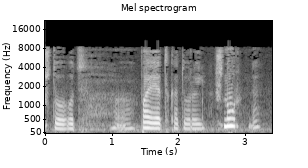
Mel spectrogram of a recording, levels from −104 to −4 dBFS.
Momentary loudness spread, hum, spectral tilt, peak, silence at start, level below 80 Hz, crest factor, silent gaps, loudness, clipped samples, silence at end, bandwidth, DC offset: 16 LU; none; -5 dB/octave; 0 dBFS; 0 s; -42 dBFS; 14 dB; none; -14 LUFS; under 0.1%; 0.15 s; 8.8 kHz; under 0.1%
